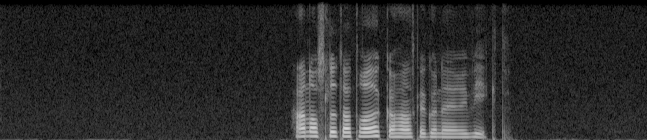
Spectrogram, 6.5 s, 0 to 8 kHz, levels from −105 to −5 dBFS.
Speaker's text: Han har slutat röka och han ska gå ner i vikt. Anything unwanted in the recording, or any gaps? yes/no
no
